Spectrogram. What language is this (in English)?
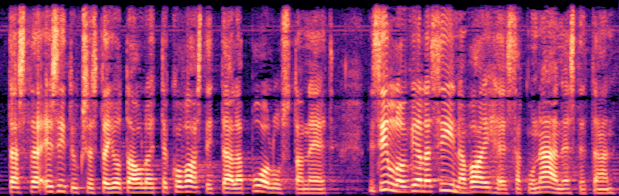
Finnish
